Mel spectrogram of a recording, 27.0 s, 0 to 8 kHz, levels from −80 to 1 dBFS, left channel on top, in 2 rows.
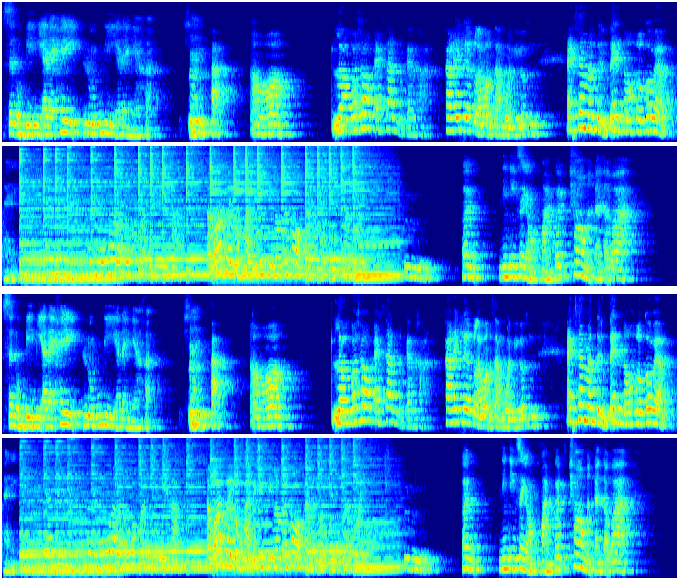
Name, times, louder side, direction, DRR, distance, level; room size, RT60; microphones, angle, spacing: voice 1, 0.0-3.0 3.6-4.0 13.5-13.8 22.7-23.0 23.4-26.0, right 1 dB, 50° right, -1 dB, 0.5 m, -30 dB
voice 2, 3.7-4.4 5.0-5.6 6.6-8.6 8.9-10.7 11.3-13.2 14.3-14.9 15.1-17.0 17.6-20.8 21.2-21.3 21.5-22.0, right 1 dB, 75° right, 0 dB, 1.1 m, -30 dB
sound 1, 13.8-21.5, left 1 dB, 50° left, 0.8 m, -29 dB
9.7 x 3.4 x 3.2 m, 1.0 s
head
